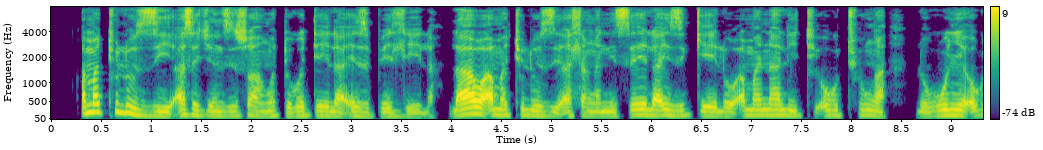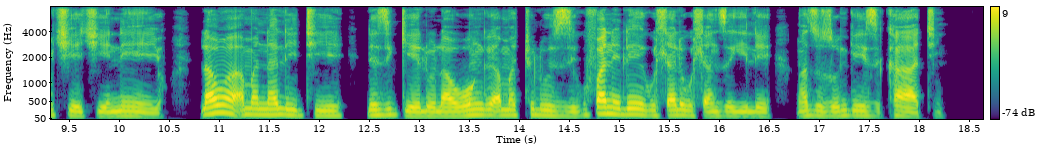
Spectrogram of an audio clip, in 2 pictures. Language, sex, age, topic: North Ndebele, female, 18-24, health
